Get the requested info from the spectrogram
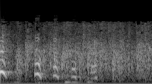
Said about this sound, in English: Where's my clapping? Oh. I can't find it.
